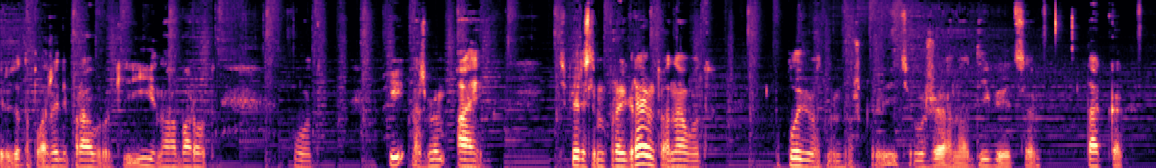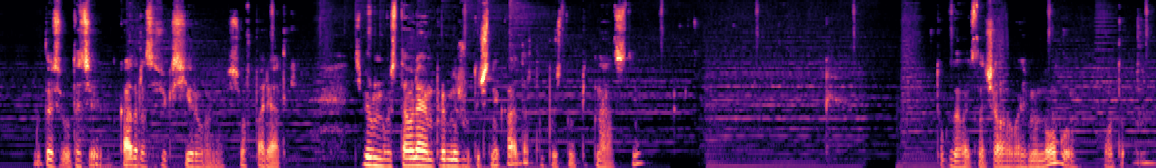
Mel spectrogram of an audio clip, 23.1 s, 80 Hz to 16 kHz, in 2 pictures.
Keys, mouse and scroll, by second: 2.1 right click, 3.0-4.5 middle drag, 6.1-6.9 drag, 6.9-9.9 middle drag, 14.2-17.6 drag, 17.6 KP_3, 19.1-20.7 shift+middle drag, 20.7-22.2 drag, 23.0 scroll up 2.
